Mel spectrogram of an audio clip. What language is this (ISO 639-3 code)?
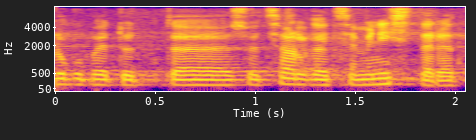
est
